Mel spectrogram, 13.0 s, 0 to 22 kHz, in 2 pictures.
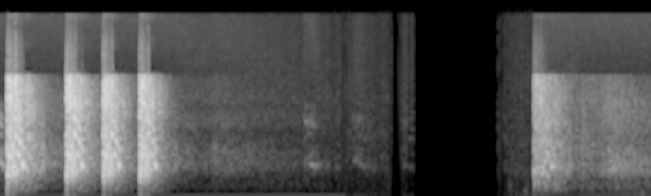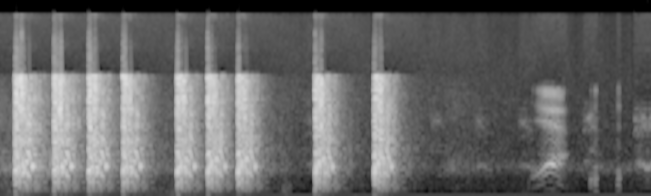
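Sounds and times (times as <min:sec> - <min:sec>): gunshots: 0:00.0 - 0:01.9, 0:05.4 - 0:10.8.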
